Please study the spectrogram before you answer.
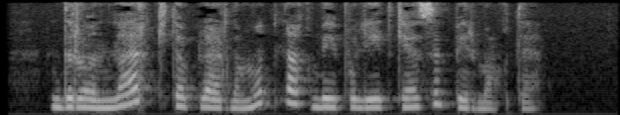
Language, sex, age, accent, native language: Uzbek, female, 18-24, Andijon, Uzbek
